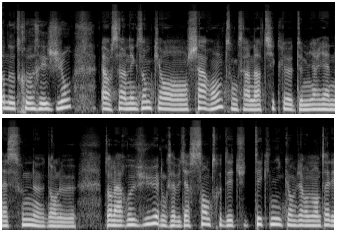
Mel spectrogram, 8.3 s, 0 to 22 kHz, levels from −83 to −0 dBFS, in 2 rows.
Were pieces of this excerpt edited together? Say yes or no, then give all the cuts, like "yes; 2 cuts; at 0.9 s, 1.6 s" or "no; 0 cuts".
yes; 3 cuts; at 1.2 s, 3.7 s, 6.1 s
